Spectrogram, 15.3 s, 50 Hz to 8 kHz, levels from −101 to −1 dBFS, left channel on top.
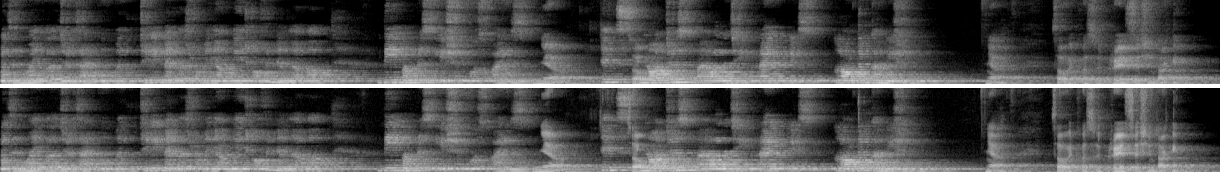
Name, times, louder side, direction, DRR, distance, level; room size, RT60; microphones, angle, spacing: voice 1, 0.0-4.3 4.7-6.5 7.5-10.1 10.4-11.5, equal, 5° left, -10 dB, 2.0 m, -28 dB
voice 2, 6.6-7.1 7.9-8.1 12.3-12.6 13.2-14.7, right 3 dB, 60° right, 4 dB, 0.7 m, -30 dB
15.5 x 5.2 x 3.2 m, 2.4 s
head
